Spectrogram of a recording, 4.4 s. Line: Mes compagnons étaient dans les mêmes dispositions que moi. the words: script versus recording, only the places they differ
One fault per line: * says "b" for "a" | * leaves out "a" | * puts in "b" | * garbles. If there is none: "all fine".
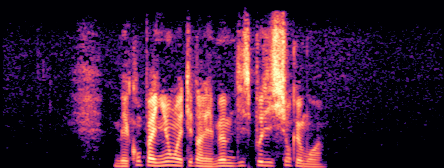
all fine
